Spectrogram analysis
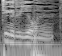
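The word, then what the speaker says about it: pterion: هذه الدايره السنتر بتاعها يسموه تيريون، تيريون البي سايلنت، وهذه منطقه خطيره لانها تماثلها من الداخل، يناظرها من الداخل شريان خطير اسمه فرانتال بلانت اوف ذا ميدل منينجيال ارتري.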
